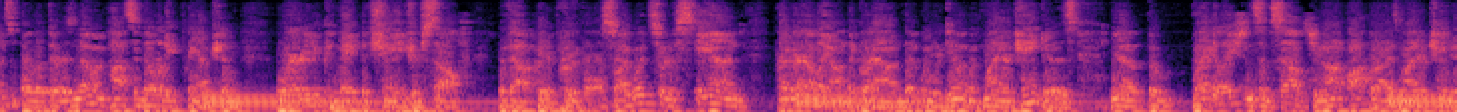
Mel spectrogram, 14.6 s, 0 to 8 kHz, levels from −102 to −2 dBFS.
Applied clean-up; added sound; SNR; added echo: none; Bass guitar; 8 dB; reverberation time 0.1 s.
